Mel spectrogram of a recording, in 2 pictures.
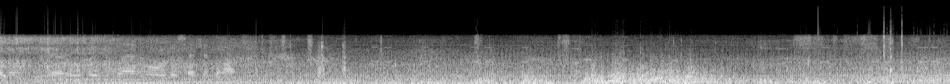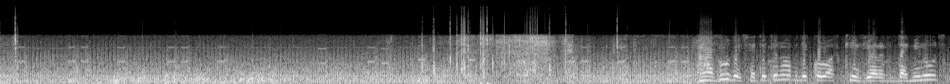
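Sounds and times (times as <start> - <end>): airliner engines roaring: 0.0 - 19.0.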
